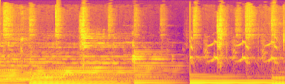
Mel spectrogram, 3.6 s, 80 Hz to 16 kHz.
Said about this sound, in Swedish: Så där, ja, medan eh, måsarna skränar i vignetten så säger jag att det är den 20 februari, måndag alltjämt då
